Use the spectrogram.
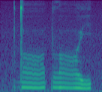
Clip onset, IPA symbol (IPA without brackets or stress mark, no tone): d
